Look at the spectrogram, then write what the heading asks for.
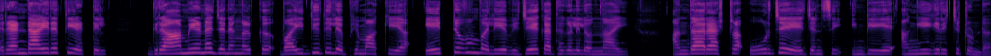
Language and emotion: Malayalam, neutral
